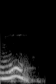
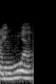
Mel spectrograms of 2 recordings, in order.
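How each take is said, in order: First: The vowel stays a rounded, forward u. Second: The vowel slides from u open toward a. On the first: The speaker calls it right. "tapi muh" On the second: The speaker calls it wrong. "jangan pakai muah"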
